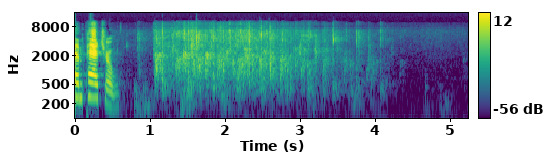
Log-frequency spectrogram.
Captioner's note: audience applauding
